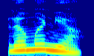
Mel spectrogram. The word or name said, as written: ರಮಣ್ಯ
